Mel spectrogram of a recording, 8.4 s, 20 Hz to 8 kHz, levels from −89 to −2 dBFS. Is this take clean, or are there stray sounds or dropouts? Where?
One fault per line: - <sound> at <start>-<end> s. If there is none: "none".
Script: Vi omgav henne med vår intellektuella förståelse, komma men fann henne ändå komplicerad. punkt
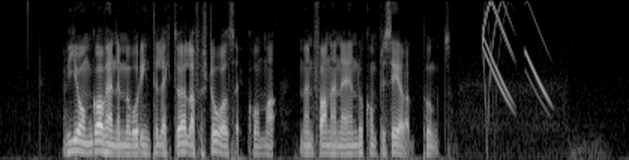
- chirp at 6.4-7.4 s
